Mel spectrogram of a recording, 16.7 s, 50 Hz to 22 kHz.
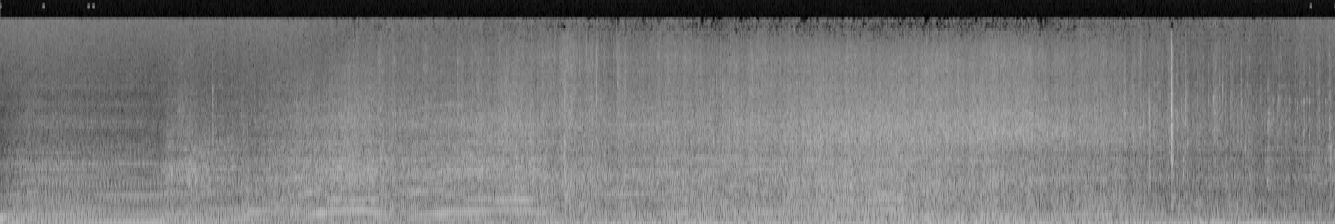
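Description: Engine roar from a car launching hard with launch control over an eighth-mile run, reaching about 80 mph: a loud, continuous roar whose pitch climbs, falls back and climbs again as it accelerates.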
